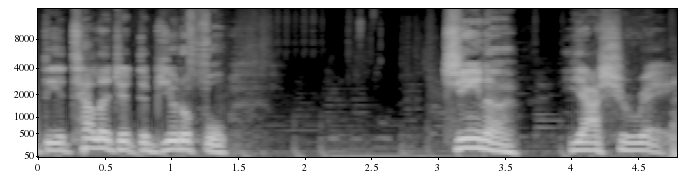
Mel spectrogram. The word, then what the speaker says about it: Yashere: But Yashere. – You did well. Just think Yashere. – Yashere. – Yeah. – But Nigerians pronounce it much more aggressively. Okay. Yashere. That's how it's supposed to be pronounced.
